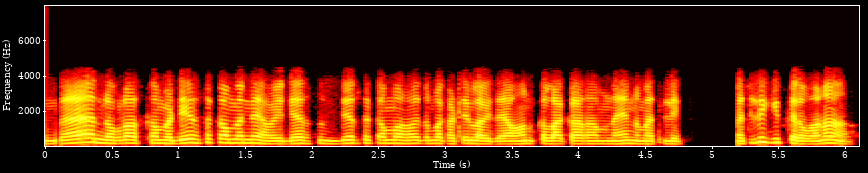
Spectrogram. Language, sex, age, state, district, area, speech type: Maithili, male, 18-30, Bihar, Purnia, urban, conversation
